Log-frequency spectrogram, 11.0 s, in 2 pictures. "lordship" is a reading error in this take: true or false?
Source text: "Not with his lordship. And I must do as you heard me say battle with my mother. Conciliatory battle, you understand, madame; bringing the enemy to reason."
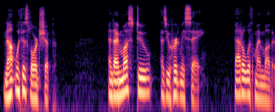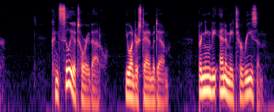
false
